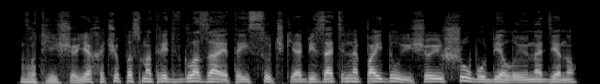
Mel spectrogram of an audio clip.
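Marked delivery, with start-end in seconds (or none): none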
